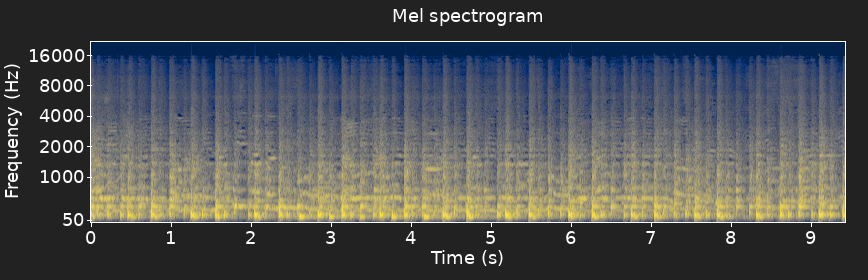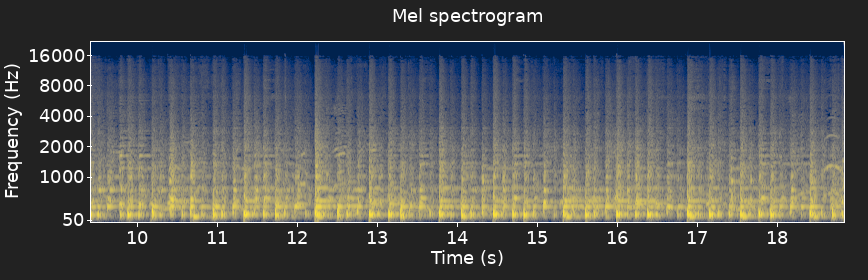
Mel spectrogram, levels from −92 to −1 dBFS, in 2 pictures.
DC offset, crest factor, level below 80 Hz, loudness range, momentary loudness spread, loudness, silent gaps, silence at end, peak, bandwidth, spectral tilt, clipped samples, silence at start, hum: under 0.1%; 12 dB; -44 dBFS; 1 LU; 3 LU; -13 LUFS; none; 0 s; 0 dBFS; 10.5 kHz; -8.5 dB/octave; 0.2%; 0 s; none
